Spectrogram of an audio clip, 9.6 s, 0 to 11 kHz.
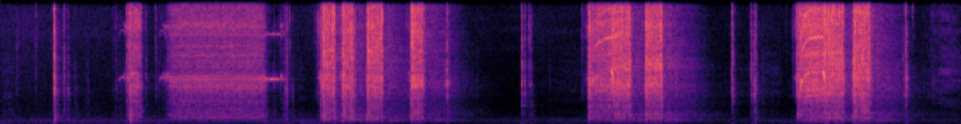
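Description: Strut tower nuts on a 2001-2009 Volvo S60 snugged down during a front strut and spring replacement, heard as close bursts of power-tool whirring and clicking ratchet runs separated by short pauses, without speech.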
